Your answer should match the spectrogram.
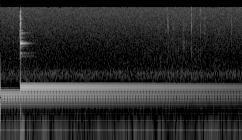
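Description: Clear acrylic plate kalimba: one metal tine plucked by a thumb about a quarter second in, its bell-like note ringing out over an earlier lower note and slowly fading.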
